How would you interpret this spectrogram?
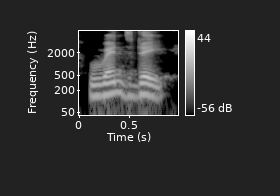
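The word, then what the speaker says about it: Wednesday: मतलब ड को हम प्रोनाउंस करने की कोशिश कर रहे हैं। लेकिन एक्चुअल में ये जो बुधवार होता है इसे इंग्लिश में कहा जाता है वेडनेसडे।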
